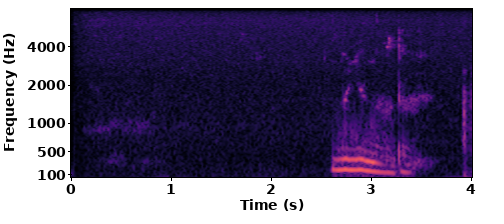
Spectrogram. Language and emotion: Russian, sad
